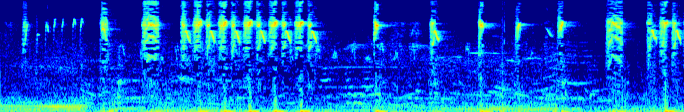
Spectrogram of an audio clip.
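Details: Crimson sunbird (sogon) in full song: rapid bursts of piercing high chirps and trills, with runs of quick repeated notes broken by short pauses and a faint low hum at the start.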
